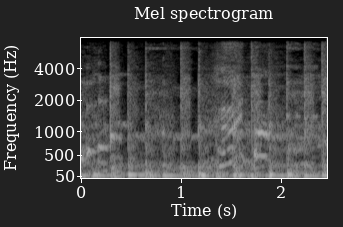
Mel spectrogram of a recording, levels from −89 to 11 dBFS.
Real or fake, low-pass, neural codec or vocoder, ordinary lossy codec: fake; 7.2 kHz; codec, 16 kHz, 4 kbps, FreqCodec, larger model; none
